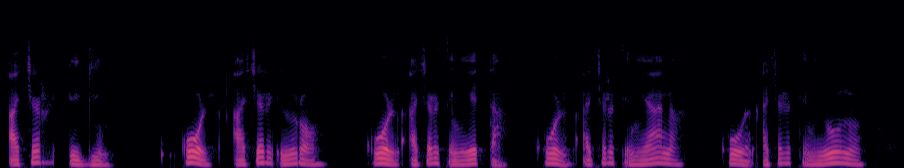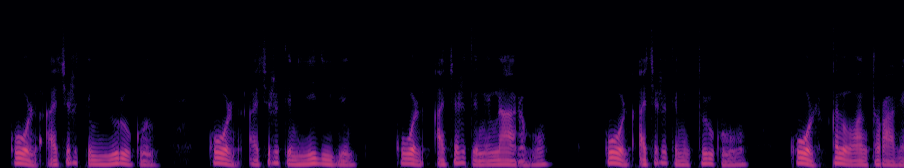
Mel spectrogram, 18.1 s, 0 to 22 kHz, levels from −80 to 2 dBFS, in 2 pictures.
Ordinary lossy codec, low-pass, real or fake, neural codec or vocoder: none; 14.4 kHz; fake; autoencoder, 48 kHz, 32 numbers a frame, DAC-VAE, trained on Japanese speech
